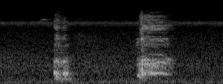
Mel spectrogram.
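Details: Two short, harsh cough bursts, the second longer, in a quiet room; an acted cough.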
